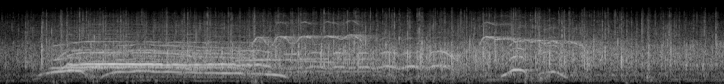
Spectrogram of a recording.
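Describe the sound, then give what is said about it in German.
A live audience on the second day of a trade fair claps steadily and loudly for several seconds, a dense, continuous wash of applause with voices cheering and calling out above it. “Wahnsinn, was für ein Applaus”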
